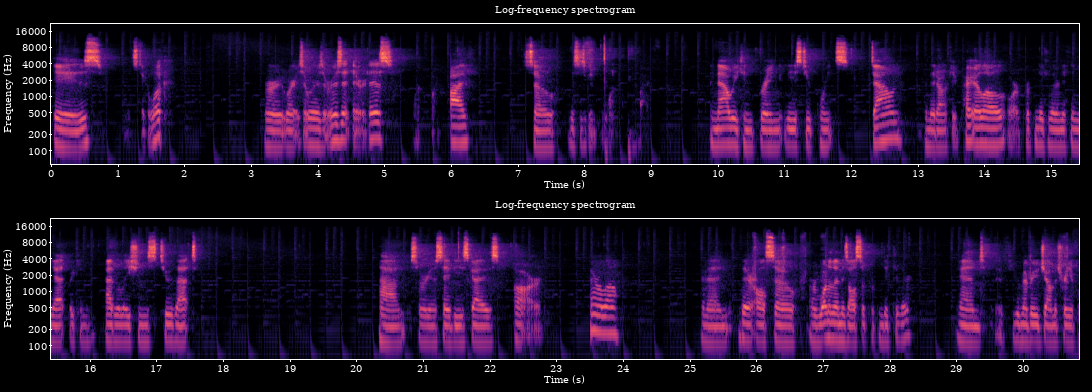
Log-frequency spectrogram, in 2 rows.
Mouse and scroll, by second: 1.1 click, 4.7-6.0 drag, 6.9 click, 10.5 click, 11.8 click, 13.1 click, 14.7 click, 15.8 click, 17.4 click, 18.5 click, 18.9 click, 19.0 click, 19.4 right click, 19.9 click, 21.1 click, 22.2 click, 23.5 click, 24.3 click, 24.9 click, 25.8-27.8 scroll down 11, 27.8 click, 29.0 click, 29.7-30.1 scroll down 7, 30.6 scroll down 1.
